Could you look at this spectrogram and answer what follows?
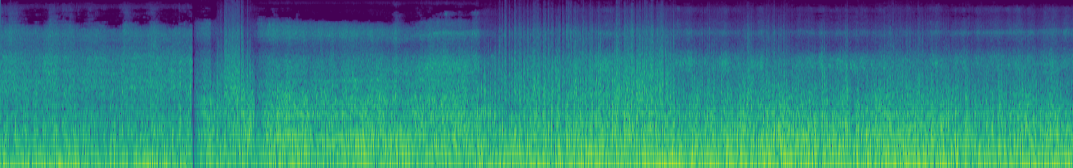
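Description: Wind rushing over the microphone and the running rumble of a moving train, heard from an open carriage window; the sound drops out for a moment a couple of seconds in.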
